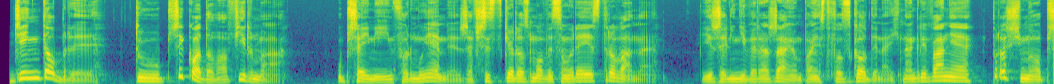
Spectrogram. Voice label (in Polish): glos meski; wirtualna centrala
